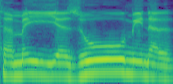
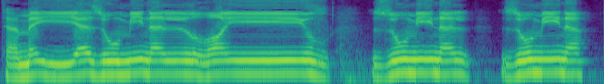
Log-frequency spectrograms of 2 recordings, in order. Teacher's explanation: do not pull the dhamma of the za in the word تميز · Shown in: second take · Term: short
